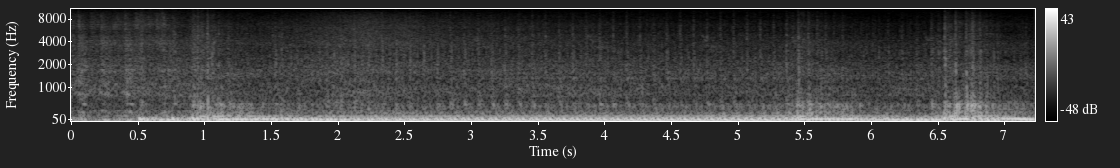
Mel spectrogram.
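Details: Renault Clio 182 with flashing engine management light, before fuel injector replacement: engine catches and settles into a loud, deep, lumpy uneven idle suggesting a misfire; owner suspects the fuel injectors.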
